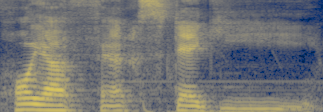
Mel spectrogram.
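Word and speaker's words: Hoya verstegii: was named after someone you are supposed to try to preserve the pronunciation of their last name in their native tongue and then add the ee in this case or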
